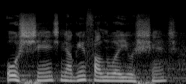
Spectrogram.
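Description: A man in his forties from Salvador with a Bahian accent, preaching a sermon and telling personal stories, speaking to the congregation directly with lively asides. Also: high-pitched, normal speed, long reverb tail, a little hiss or hum. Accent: Bahian Brazilian Portuguese. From Salvador, Bahia, Brazil. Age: 40s.

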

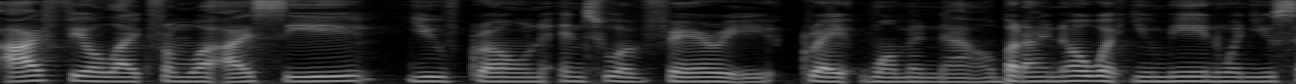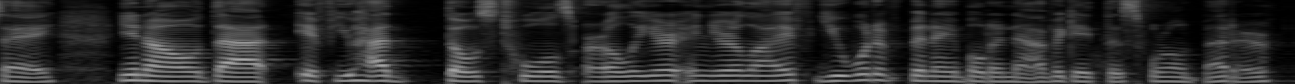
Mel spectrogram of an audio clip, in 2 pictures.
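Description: A woman's voice: sits low, little pitch movement, normal speed, few pauses. A woman co-hosting a podcast in a casual, chatty style. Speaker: podcast co-host.

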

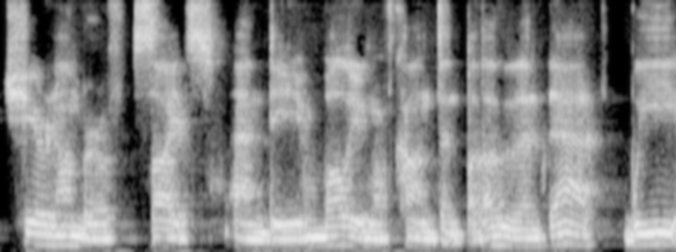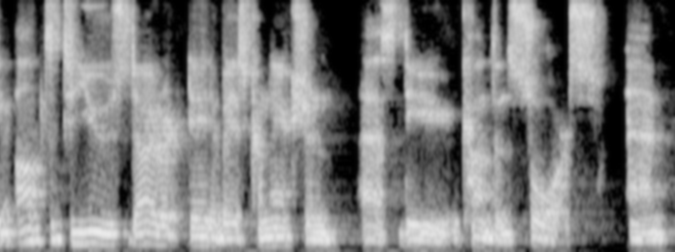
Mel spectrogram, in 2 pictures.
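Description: A man's voice: low-pitched, fairly even intonation, slow, few pauses. A man from Finland with a Finnish accent, a podcast guest giving prepared, explanatory interview answers. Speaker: podcast guest, software developer. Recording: roomy echo on the voice.

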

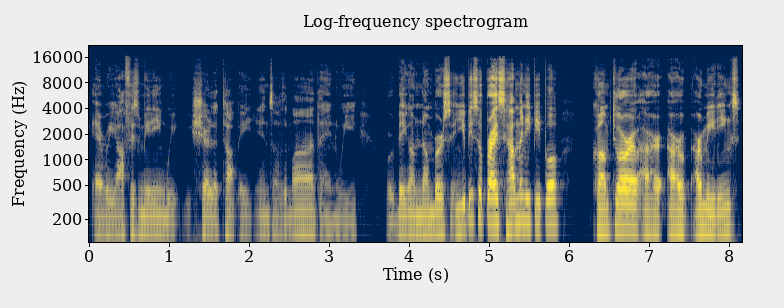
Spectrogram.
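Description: A man with a Mexican Spanish accent and a somewhat low voice tells stories as a podcast guest. His delivery is animated, full of restarts and fillers, and he often repeats words as he builds up a point. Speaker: real estate brokerage owner, guest. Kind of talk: casual podcast interview.

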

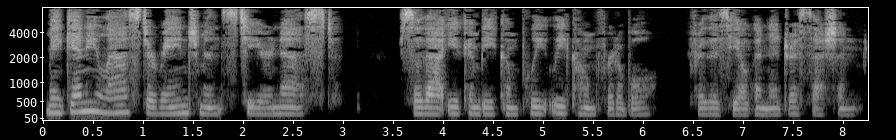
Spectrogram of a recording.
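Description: A woman leading a guided yoga nidra meditation in a soothing, hushed, breathy voice that often nears a whisper, with long pauses. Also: lowish voice, little pitch movement, no echo.

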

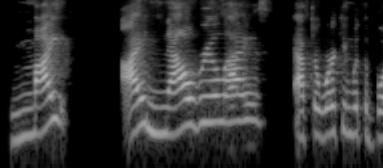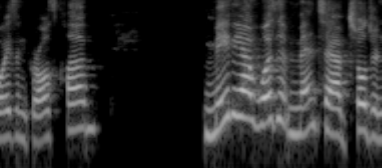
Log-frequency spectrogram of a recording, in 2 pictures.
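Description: A woman from the south side of Chicago, a radio personality speaking as a panel guest in an outspoken, blunt, animated storytelling manner. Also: on the high side. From United States, south side of Chicago. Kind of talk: candid panel discussion.

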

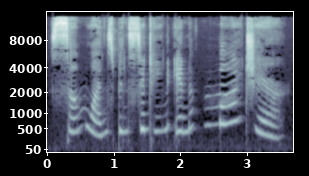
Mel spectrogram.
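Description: A woman voicing a fussy mama bear in a storybook reading, pitched very high and slow. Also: big pitch swings, fairly bright tone, heavily acted. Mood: indignant.

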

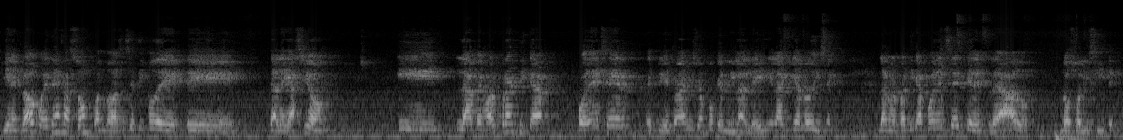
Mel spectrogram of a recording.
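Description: A man with a Puerto Rican Spanish accent explaining as an expert guest in an interview, haltingly repeating words as he reasons. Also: on the high side, lively intonation. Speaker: guest expert on labor law. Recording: echoey room with some background noise.

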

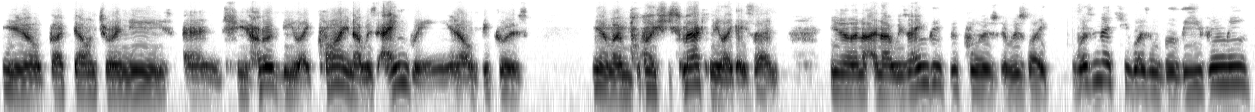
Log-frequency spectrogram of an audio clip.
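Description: An older guest with a raspy voice, telling a story in a casual, rambling way with many restarts and frequent fillers. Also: medium pitch, moderate pace, no echo. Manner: rambling, lots of restarts and "you know". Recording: dull lo-fi recording.

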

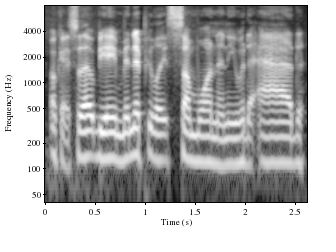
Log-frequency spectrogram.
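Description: Male tabletop player, medium pitch, conversational delivery, no room echo. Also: little pitch movement, quick pace, fairly bright tone, clean tone, clean studio sound. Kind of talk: casual tabletop game chat, explaining rules.

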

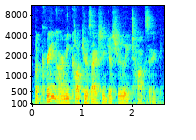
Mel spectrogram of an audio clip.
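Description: A man's voice: medium pitch, big pitch swings, fast talker, a bit bright, roomy sound, slight background noise. A young man co-hosting a podcast, telling stories in an easygoing, casual way. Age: young adult. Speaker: podcast co-host.

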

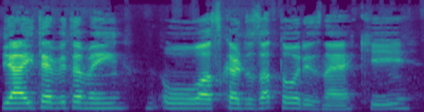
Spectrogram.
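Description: A Brazilian man co-hosting a casual film podcast, relaxed as he recaps. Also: fairly high pitch, slow pace. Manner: relaxed, recapping, light laughs. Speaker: podcast co-host.

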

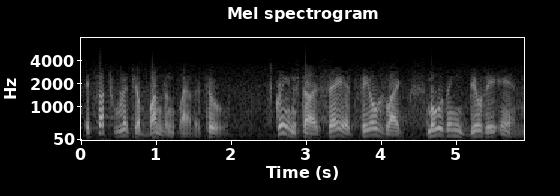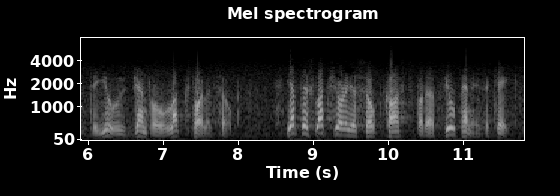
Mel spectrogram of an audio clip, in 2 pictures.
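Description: A man's voice: mid-range voice, very animated, moderate pace. A man announcing for a sponsor in a polished, scripted 1940s radio style, on a tinny old recording. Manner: polished sales delivery.

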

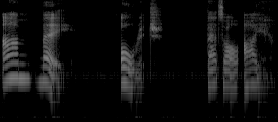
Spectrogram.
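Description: Narrator as young woman in a story, gentle n teasing, kinda creaky, takes her time. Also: a little high, lively intonation, slow pace. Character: playful, kindly young woman indulging a drunk admirer.

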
